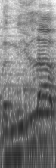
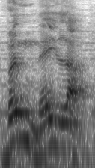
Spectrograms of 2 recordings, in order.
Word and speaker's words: Vainilla: It's something like vanilla, but it's pronounced as Vainilla.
